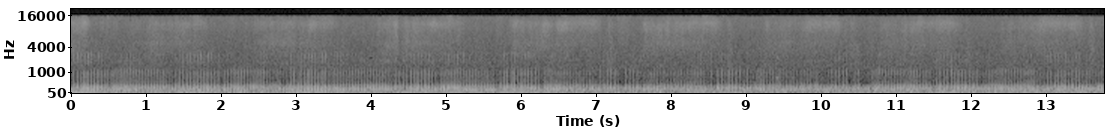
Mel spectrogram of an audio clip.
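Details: Happy domestic kittens purring steadily while being massaged, a deep continuous low rumble with rapid pulsing throughout and faint soft rustling above it.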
